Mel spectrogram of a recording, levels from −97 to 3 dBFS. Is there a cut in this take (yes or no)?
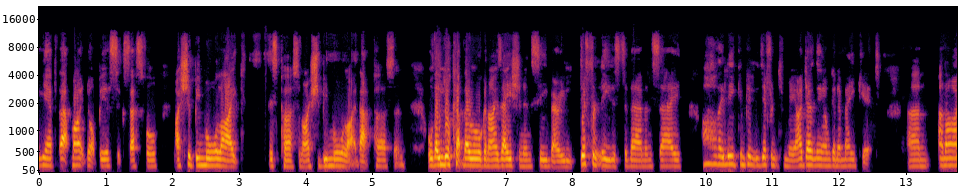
no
